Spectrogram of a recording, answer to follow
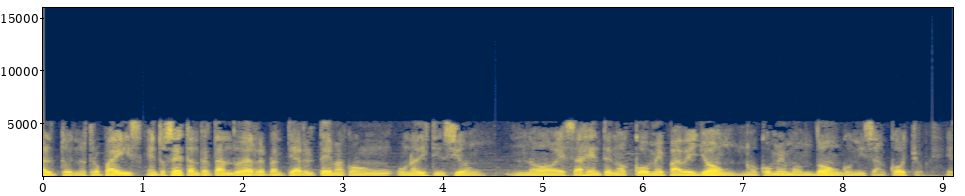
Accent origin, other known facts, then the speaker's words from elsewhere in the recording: Venezuela; entre las miles de cosas importantes que debimos conocer como venezolanas y venezolanos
